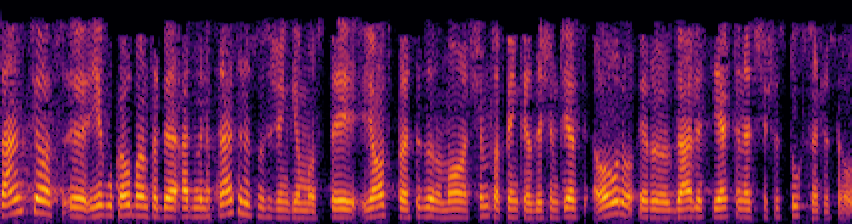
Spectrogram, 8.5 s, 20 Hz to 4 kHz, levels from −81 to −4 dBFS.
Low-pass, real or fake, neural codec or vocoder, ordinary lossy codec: 3.6 kHz; fake; vocoder, 24 kHz, 100 mel bands, Vocos; MP3, 24 kbps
